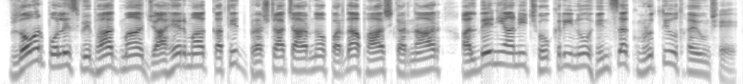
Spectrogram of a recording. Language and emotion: Gujarati, neutral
